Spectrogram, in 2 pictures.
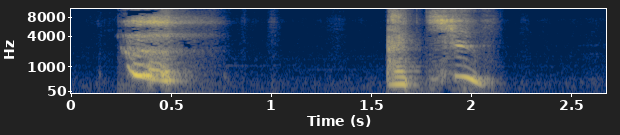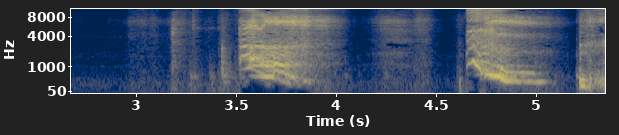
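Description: Several short, hissing 'choo'-like bursts from a young child, a playful imitation of sneezing rather than real sneezes.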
